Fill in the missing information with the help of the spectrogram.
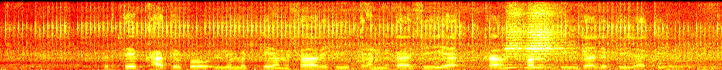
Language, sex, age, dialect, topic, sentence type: Hindi, male, 31-35, Kanauji Braj Bhasha, banking, statement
